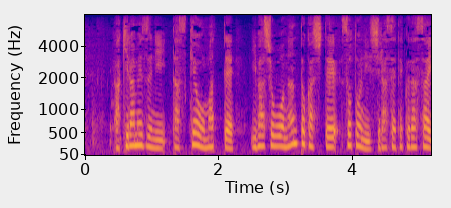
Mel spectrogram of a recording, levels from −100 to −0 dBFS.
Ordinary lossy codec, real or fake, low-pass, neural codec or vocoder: none; real; none; none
